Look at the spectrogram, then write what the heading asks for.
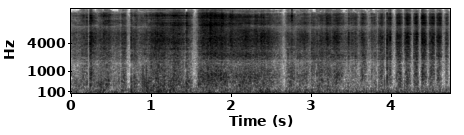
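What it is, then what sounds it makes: Plastic ping pong balls rubbed together. Two small, hollow, white plastic ping pong balls of the same kind are held in both hands and rubbed and scraped against each other. The result is a continuous, dry, crinkly scraping hiss with a bright edge and a low rumble underneath, broken by brief pauses and quicker scratchy strokes toward the end.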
